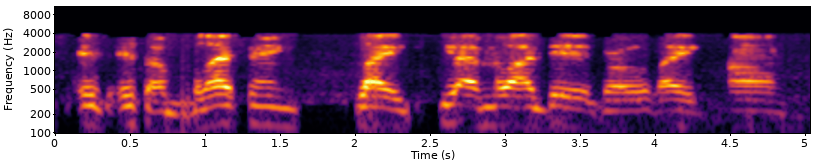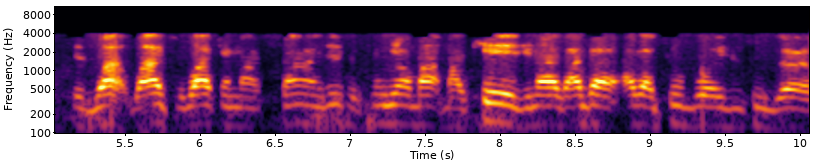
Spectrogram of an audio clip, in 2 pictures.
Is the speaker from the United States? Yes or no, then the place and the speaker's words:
yes; Plainfield, New Jersey, United States; I'm a nigga from Plainfield, you know what I'm saying? I'm a 60s nigga from 700 block in Plainfield, New Jersey.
